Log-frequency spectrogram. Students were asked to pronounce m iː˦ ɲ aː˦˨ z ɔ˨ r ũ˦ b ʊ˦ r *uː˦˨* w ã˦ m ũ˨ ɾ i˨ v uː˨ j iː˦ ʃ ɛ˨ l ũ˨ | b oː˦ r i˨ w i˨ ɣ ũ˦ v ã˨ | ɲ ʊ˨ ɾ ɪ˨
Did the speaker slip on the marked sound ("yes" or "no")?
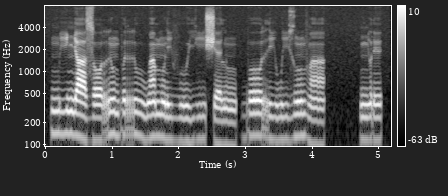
no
